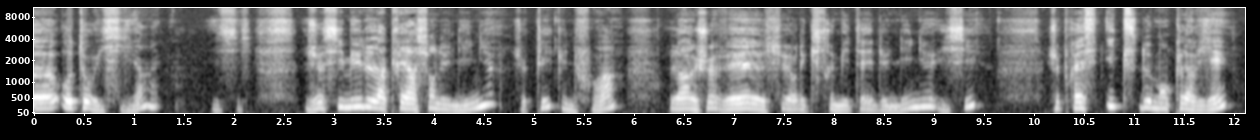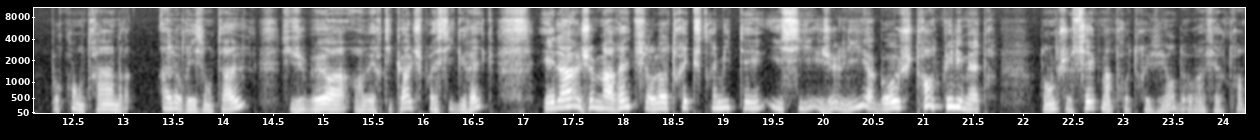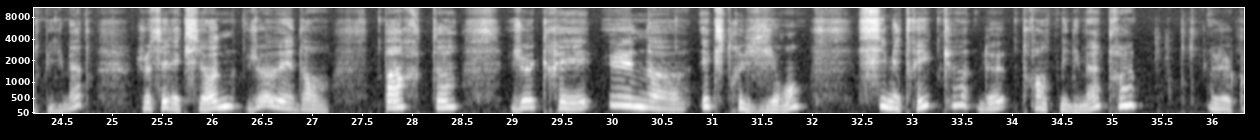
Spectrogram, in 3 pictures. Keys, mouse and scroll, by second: 5.0 click, 6.1 scroll up 2, 9.4 click, 13.4 x, 22.3 Escape, 24.2 click, 26.3 click, 27.4 click, 30.3 click, 33.1 click, 34.0 click, 35.4 KP_3, 35.7 KP_0.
